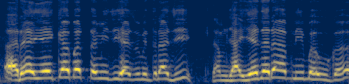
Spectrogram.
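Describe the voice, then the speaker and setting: A fussy, disapproving family elder in a storybook drama, acted by a man. His voice is high for a man and drawn out at a slow pace. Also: dark tone.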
